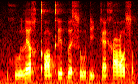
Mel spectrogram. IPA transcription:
x u˨ l ɛ˦ χ kʼ ɒ˨˦ kʼ ɪ˦ ɓ ə˦ s u˨ ɗ i˨ k æ˦ x ʕ ɔ˦ s

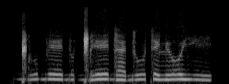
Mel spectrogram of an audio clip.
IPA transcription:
ɡ͡ǁ uː b eː d̪ o ɡ͡ǁ eː d æ d uː t e lʲ oː j i

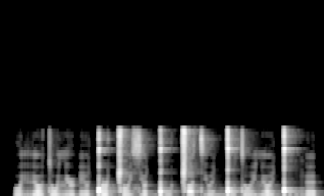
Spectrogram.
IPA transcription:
ʊ˥ rʲ ɒ˧˥ ʊ̯ t o˧˥ lʲ ə˞˥ ʔ e˩˧ ə̯ ǃ ə˞˥ ǁ ɤ˧˥ ɪ̯ zʲ ɒ˧˥ ǃʼ u˥ ǁ a˩ tʲ o˥ ɪ̯ ŋ͡ǃ ʊ˩˧ t ɤ˧ ɪ̯ lʲ ɒ˧˥ ɪ̯ ǃʼ ʊ˥ ɡ ŋ ɛ˧˥

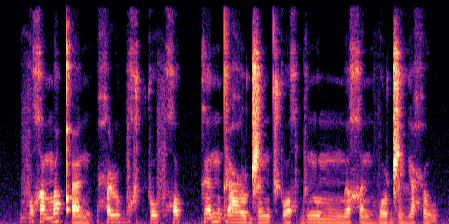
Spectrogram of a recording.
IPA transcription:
v u χ ɛ m o qʼ e n | ħ ʊ ɭ u b ʊ χ t͡ʃʼ o f χ o kː ɛ n d e ʕ u ɖ͡ʐ ɛ n t͡ʃʼ o χ b ɪ n ʊ mː ɪ χ e n v o ɖ͡ʐ e lʲ e ħ u

